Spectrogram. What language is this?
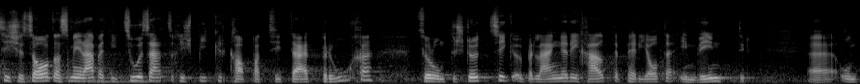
Swiss German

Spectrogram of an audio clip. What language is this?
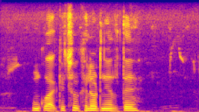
Santali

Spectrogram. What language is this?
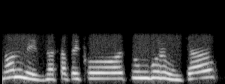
Nepali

